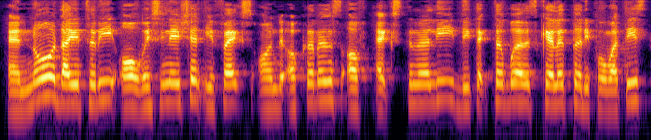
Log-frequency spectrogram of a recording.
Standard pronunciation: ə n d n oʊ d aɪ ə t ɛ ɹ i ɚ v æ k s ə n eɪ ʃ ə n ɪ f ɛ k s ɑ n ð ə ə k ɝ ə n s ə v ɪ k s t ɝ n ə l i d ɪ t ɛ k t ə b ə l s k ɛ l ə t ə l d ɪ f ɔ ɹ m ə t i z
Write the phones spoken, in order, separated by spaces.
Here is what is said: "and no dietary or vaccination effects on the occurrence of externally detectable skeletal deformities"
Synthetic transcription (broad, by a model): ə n n oʊ d aɪ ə t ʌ ɹ i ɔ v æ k s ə n eɪ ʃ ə n ɪ f ɛ k s ɑ n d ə ə k ɝ ə n s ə f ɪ k s t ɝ n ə l i d ɪ t ɛ k t ə b ə l s k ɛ l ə t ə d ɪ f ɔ m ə t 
